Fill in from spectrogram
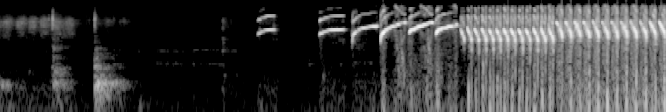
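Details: Canary training song that opens with near silence and faint scratches, then separate upswept whistled notes quicken into a fast, loud, buzzy high trill.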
